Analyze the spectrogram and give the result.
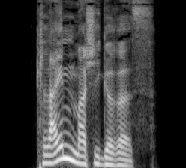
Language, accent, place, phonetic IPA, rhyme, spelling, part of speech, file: German, Germany, Berlin, [ˈklaɪ̯nˌmaʃɪɡəʁəs], -aɪ̯nmaʃɪɡəʁəs, kleinmaschigeres, adjective, De-kleinmaschigeres.ogg
- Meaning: strong/mixed nominative/accusative neuter singular comparative degree of kleinmaschig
